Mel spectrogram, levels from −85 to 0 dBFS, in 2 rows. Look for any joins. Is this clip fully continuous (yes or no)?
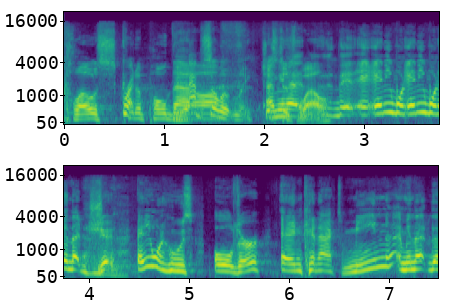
no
